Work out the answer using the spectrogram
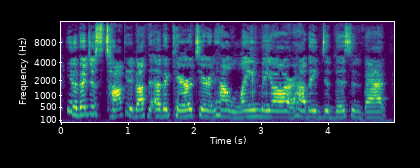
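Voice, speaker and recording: A bright, chatty woman with a fairly high voice gives a casual homeschool book review with read-aloud excerpts. She is enthusiastic, frequently restarting and laughing.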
